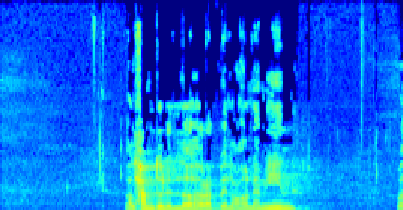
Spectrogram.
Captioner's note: praying in Arabic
